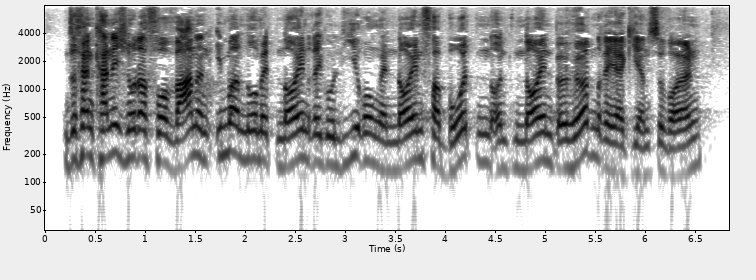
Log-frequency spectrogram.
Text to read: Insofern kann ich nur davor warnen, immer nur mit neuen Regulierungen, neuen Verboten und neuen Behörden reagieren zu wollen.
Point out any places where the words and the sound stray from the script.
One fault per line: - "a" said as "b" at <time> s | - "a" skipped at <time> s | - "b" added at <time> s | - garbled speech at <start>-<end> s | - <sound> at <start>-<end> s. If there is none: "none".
none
